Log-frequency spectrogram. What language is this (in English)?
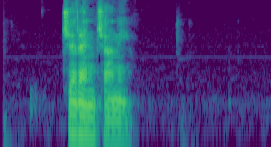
Slovak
